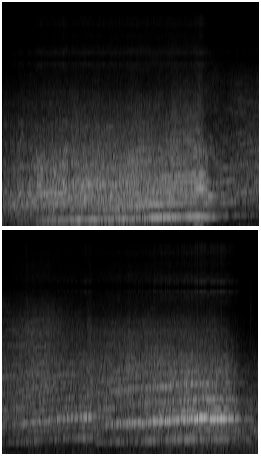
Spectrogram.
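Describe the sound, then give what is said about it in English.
A Suzuki racing motorcycle engine sweeps through Parliament Square during a road race, a loud sustained whine that dips briefly near the middle, then climbs steadily in pitch as it accelerates away. “the Suzuki sounded fine as John Williams swept it through Parliament Square.”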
